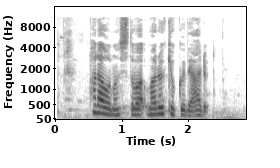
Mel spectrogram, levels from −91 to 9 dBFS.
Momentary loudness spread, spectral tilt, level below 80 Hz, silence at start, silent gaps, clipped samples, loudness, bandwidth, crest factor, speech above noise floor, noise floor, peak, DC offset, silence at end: 10 LU; -5 dB/octave; -58 dBFS; 0.15 s; none; under 0.1%; -24 LUFS; 11.5 kHz; 18 dB; 25 dB; -49 dBFS; -6 dBFS; under 0.1%; 0.6 s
